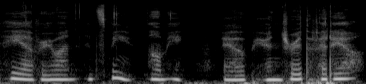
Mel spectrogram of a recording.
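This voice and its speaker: A woman who creates ASMR roleplays, speaking in a soft, whispery way to her listeners. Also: a little high, steady tone, moderate pace, a little hiss or hum. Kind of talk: soft-spoken channel sign-off.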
